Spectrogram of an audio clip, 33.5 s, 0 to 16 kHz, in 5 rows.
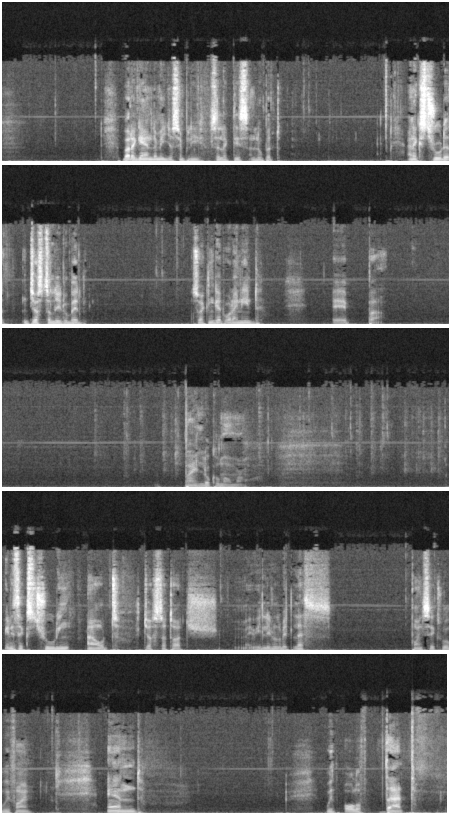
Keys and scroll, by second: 2.6 alt+l.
